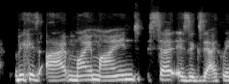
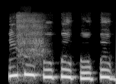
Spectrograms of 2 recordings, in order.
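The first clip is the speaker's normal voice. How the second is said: robot beeps; 11 semitones higher than usual. Retold or imitated. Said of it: "he's starting to, like".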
